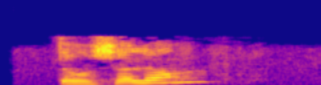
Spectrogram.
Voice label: "daschelamp", alsace

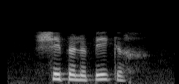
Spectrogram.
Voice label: "scheppelebiger", Bas Rhin; vin; accumule les chopines

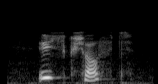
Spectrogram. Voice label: "usgschafft", Bas Rhin; vin; évolué

